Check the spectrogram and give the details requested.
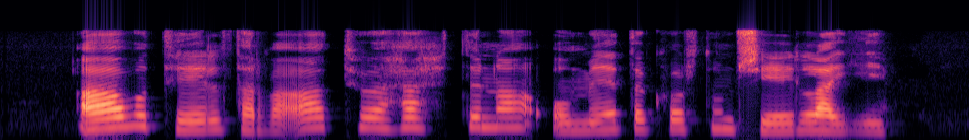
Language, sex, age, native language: Icelandic, female, 20-29, Icelandic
